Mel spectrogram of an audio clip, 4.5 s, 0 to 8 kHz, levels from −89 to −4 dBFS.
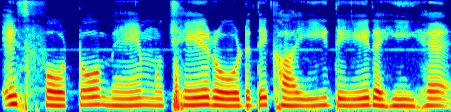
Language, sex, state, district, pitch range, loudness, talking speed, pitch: Hindi, female, Madhya Pradesh, Katni, 180-195 Hz, -15 LUFS, 120 wpm, 185 Hz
